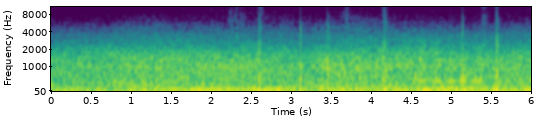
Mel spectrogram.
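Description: City road traffic: cars driving past with a steady rumble and hiss, and a few light ticks from about two seconds in.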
